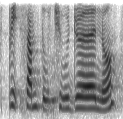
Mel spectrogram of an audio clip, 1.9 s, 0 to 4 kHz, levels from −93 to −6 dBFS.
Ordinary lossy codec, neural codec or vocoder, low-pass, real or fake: none; none; 3.6 kHz; real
